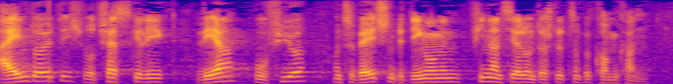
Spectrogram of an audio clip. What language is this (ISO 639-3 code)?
deu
